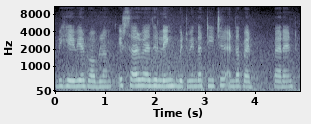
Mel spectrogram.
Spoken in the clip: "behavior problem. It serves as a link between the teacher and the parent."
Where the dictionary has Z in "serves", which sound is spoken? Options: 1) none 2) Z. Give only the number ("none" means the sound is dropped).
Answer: 1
